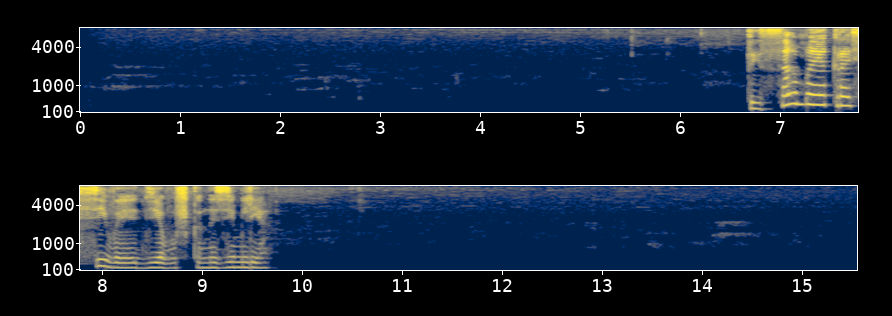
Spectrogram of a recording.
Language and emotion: Russian, positive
